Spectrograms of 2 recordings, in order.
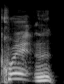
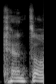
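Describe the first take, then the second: First: The name is said with a Midwestern American pronunciation. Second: The name is said with a French pronunciation. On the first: "Quentin is what the Middle Americans say" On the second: "Quinton is what the French say"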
